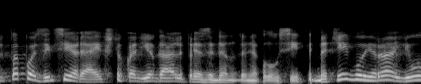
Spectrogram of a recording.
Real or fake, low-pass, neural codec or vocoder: fake; 5.4 kHz; codec, 16 kHz, 2 kbps, FreqCodec, larger model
